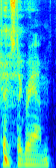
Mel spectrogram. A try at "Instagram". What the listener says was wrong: you said that weird. Instagram. you put the wrong You put the wrong emphasis on the wrong syllable.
